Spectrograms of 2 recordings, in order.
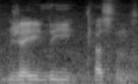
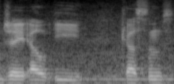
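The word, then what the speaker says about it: JLee Customs: is jonathan lee and jaylee cusms is pronounced j lee customs it's not jle customs i'm a sophomore at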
